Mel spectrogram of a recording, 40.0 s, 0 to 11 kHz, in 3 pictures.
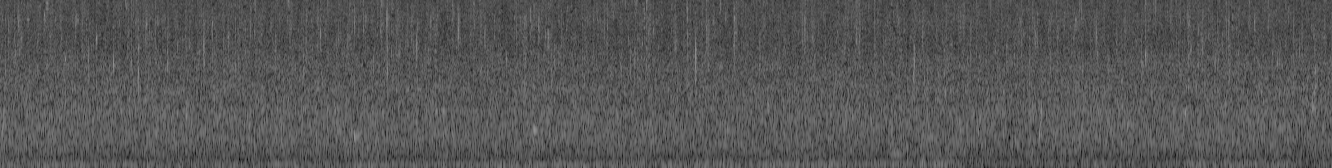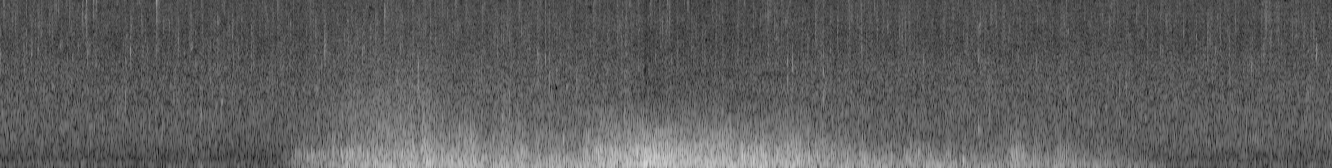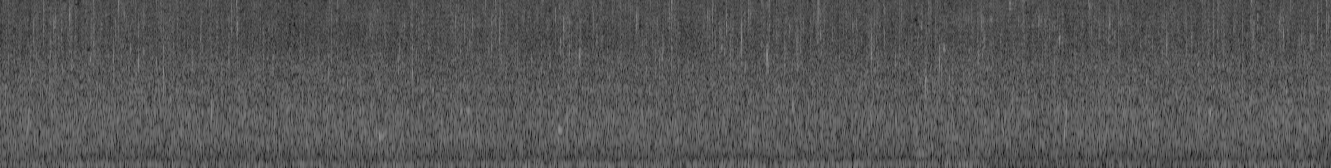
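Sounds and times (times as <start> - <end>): steady rain falling: 0.0 - 39.9
thunder rolling: 16.2 - 24.2.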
